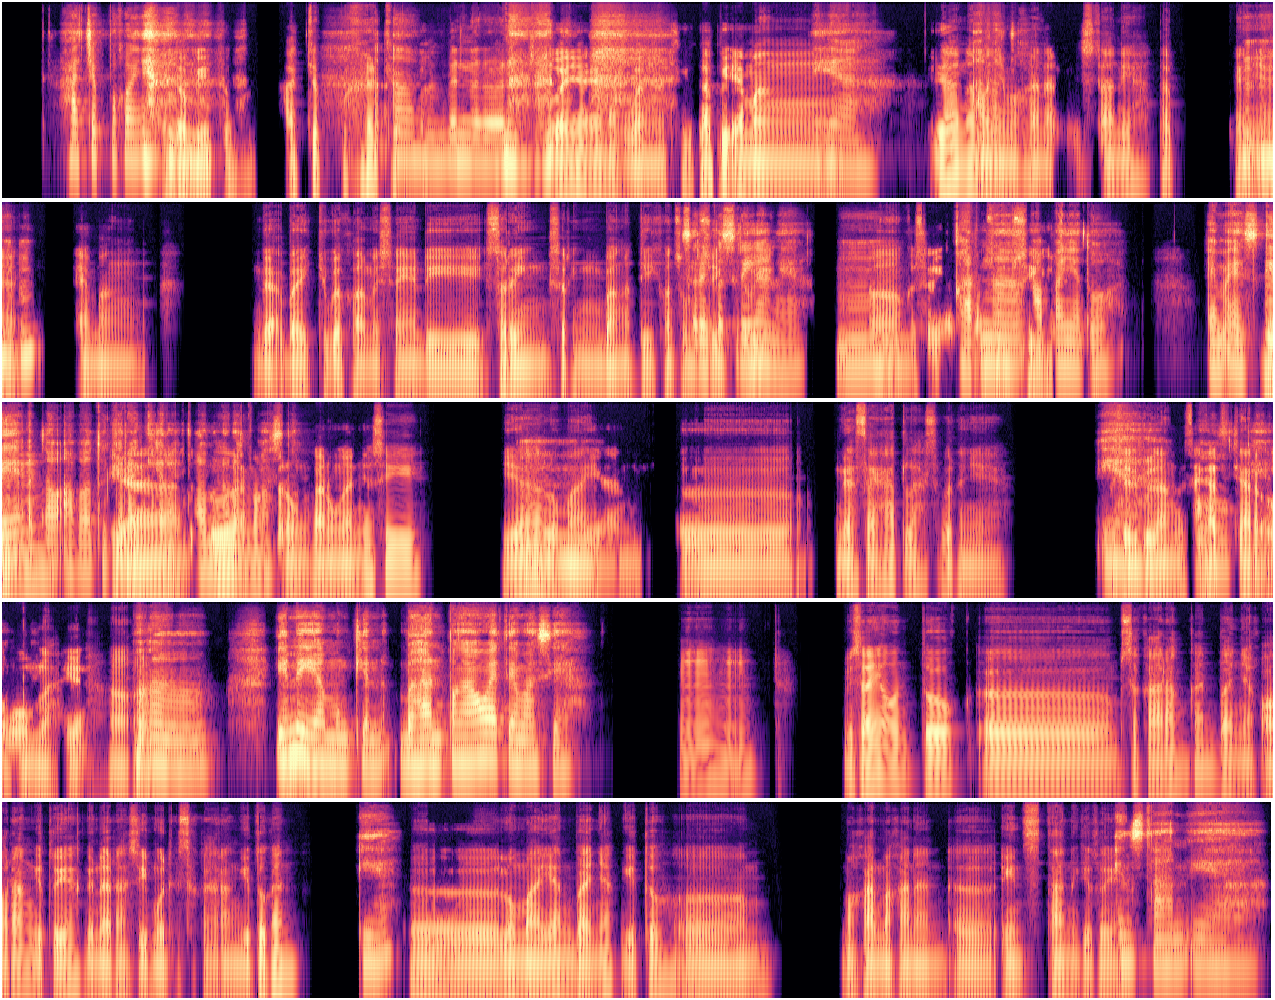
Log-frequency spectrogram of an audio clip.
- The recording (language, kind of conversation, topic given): Indonesian, unstructured, Apakah generasi muda terlalu sering mengonsumsi makanan instan?
- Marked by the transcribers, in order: other background noise; chuckle; laughing while speaking: "hacep"; laughing while speaking: "benar benar"; drawn out: "mmm"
